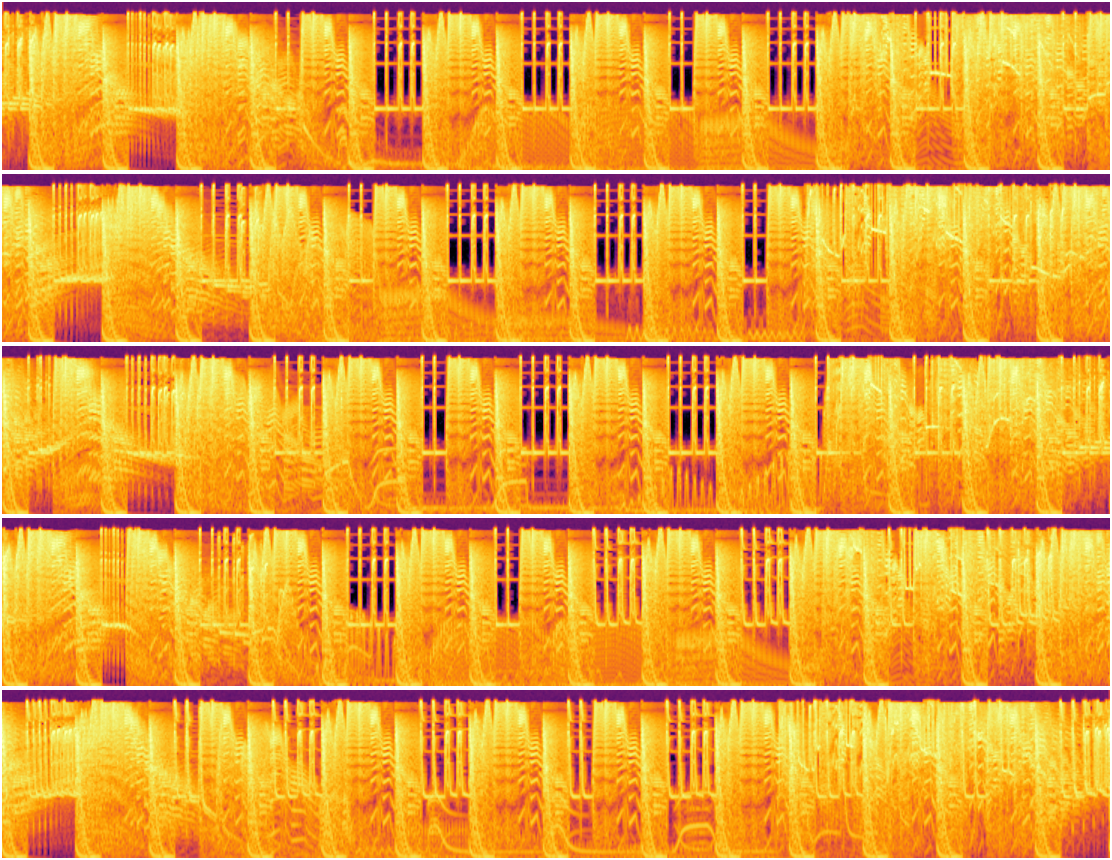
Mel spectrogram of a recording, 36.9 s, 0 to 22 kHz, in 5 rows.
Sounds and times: drum 0.0 - 36.9
synthesizer 0.0 - 36.9

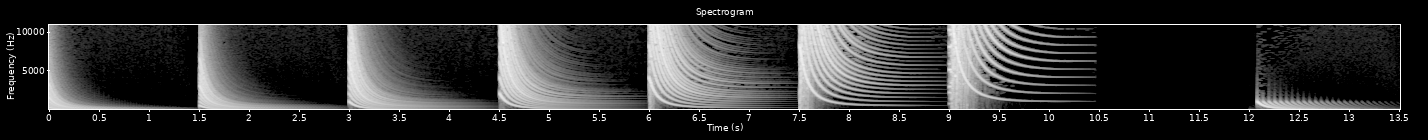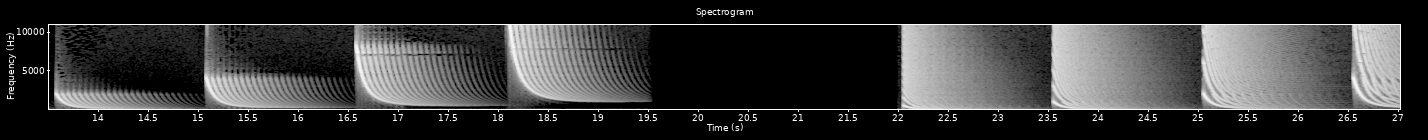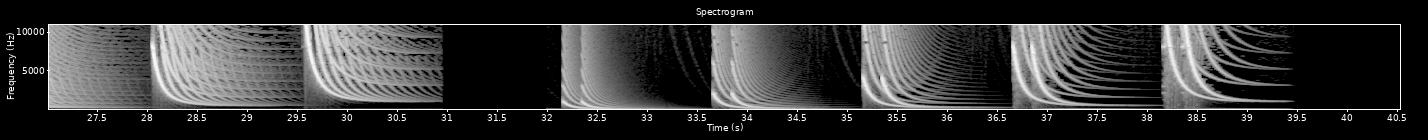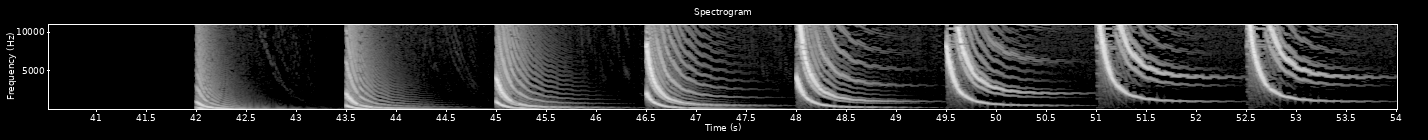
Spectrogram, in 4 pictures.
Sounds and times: laser 4.6 - 10.2

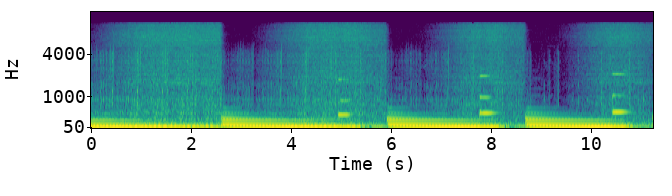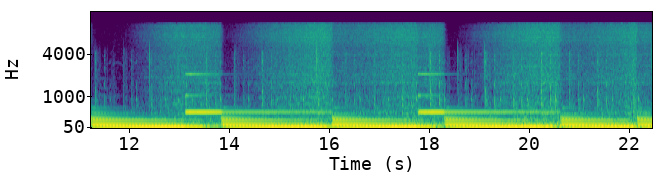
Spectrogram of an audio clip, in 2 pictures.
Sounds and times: Music 0.0 - 22.4

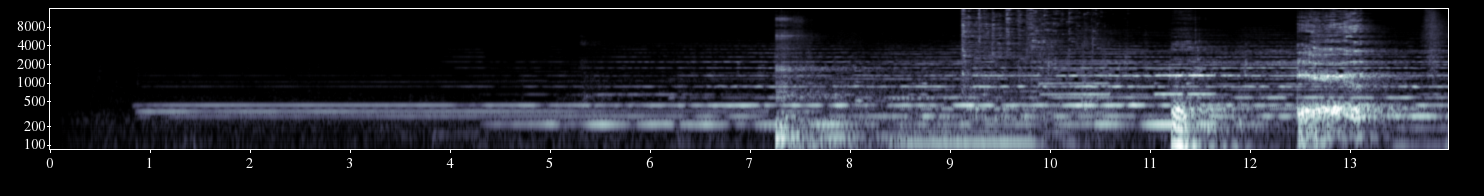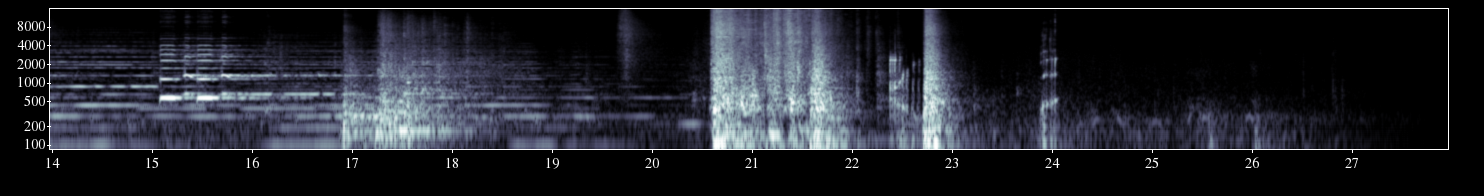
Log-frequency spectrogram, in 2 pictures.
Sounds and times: boing 7.3 - 8.2
belch 7.3 - 8.5
belch 11.2 - 11.9
belch 12.5 - 13.7
belch 22.3 - 23.0
belch 23.9 - 24.2

